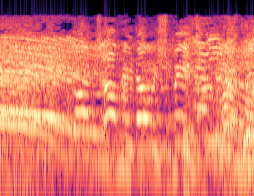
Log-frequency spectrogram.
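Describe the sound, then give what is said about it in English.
A crowd of many voices shouts a loud, sustained "Hip, hip! Hooray!" cheer in unison, energetic, with overlapping yells swelling and dipping across the whole moment. The crowd is cheering a benefactor whose money built a school for homeless boys. “A cheer for Tommy Malone! Hip, hip! Hooray!”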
